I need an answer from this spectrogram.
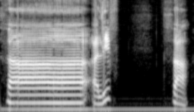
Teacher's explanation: बिल्कुल लाइट करके सॉफ्ट करके पढ़ना है इसमें सीन का साउंड नहीं बनाना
